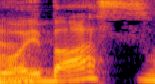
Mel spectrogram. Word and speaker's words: rooibos: I am drinking raspberry rooibos tea. – That's how it's pronounced. Okay. – That is how. – Rooibos? – Rooibos.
